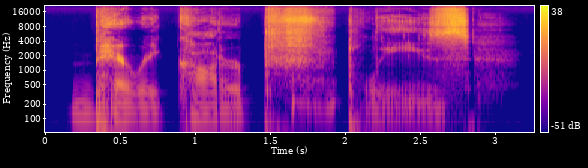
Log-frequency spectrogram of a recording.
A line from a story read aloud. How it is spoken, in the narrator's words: he mumbled to himself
